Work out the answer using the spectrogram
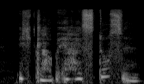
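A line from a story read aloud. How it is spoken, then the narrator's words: Quiet. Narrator (German): sagte Lilli leise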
